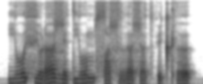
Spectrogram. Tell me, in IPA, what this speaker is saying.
j o fʲ o ɽ ɐ ɮ e t j o m sˤ ə ɬ r ɐ ɬ ɐ t͡sʼ y t ʈʰ ə

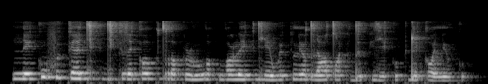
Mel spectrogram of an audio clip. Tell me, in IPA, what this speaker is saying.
n e k u f ɯ k ɛ dʲ ɯ k dʲ ə k z ɛ k ɔ k d r ɔ k ɭ u w ɔ k w ɔ ɭ e k d j e w ø k lʲ ɔ d l e tˤ u k d ɯ k zʲ ɛ k u k ɖ e k ɔ lʲ u k

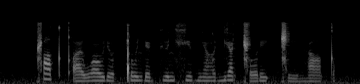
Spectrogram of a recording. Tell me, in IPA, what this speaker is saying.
ǁ o˦ tˤ qʼ e˨ w ɔ˧ u̯ ɾʲ o˨ ǃ u˧ lʲ ɾ ɘ˨ kʲ u˧ lʲ xʲ ɨ˧ ɡ ẽ˧ ʁ ɡʲ a˦ ǁ o˨˦ ɾ i˦ ʔ ǁ i˨ ɦ a˧ tˤ

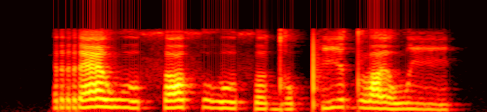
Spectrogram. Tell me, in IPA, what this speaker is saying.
r æ w u θ ɒ θ ɦ u θ o d o pʼ i d lˠ e w i

